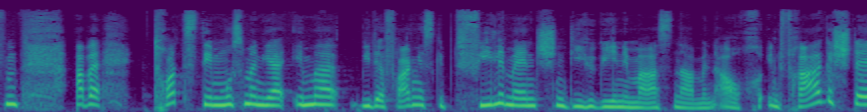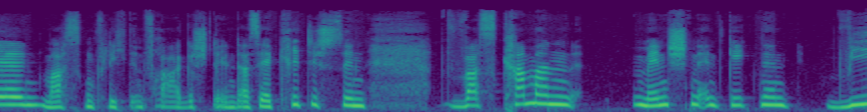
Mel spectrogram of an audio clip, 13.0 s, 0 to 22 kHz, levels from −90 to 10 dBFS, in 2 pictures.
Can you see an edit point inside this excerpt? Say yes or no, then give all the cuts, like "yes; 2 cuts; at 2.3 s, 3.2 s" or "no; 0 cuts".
no; 0 cuts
